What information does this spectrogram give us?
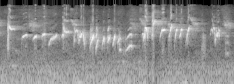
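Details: Budgerigar warble: a fast run of slurred chirps and twittering notes, roughly three per second, shifting up and down in pitch without pause.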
